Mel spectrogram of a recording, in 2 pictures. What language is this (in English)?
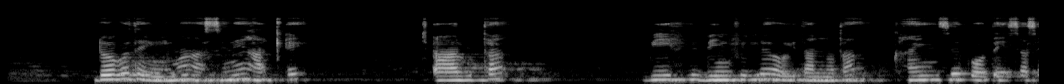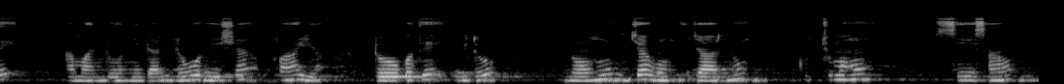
Sidamo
